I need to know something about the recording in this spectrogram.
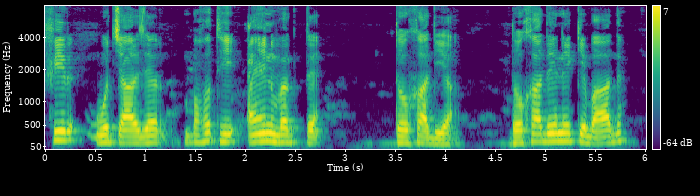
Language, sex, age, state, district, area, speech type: Urdu, male, 30-45, Bihar, Purnia, rural, spontaneous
